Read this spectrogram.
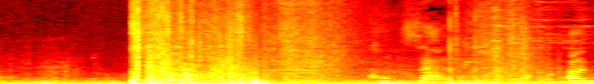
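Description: A magical burst whooshes and rumbles loudly.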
